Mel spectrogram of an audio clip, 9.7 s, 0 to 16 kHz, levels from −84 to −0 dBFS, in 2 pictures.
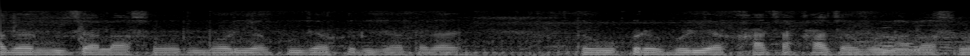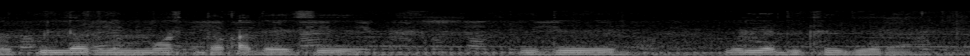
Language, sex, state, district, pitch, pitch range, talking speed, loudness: Halbi, male, Chhattisgarh, Bastar, 115 Hz, 115-120 Hz, 150 wpm, -40 LUFS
